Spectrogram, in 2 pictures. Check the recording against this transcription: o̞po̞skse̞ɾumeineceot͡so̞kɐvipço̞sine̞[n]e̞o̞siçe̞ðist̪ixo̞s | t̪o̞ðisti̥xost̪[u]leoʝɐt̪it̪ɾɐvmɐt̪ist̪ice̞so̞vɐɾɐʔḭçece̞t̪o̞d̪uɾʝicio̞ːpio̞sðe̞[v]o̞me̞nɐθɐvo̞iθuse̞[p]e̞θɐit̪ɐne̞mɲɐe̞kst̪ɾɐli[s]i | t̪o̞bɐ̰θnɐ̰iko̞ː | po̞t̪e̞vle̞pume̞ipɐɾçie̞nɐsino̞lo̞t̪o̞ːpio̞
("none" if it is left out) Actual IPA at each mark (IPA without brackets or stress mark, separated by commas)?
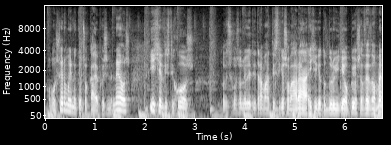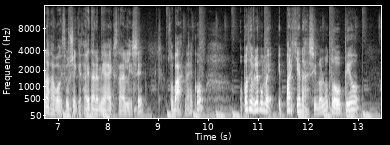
n, o, ð, c, s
